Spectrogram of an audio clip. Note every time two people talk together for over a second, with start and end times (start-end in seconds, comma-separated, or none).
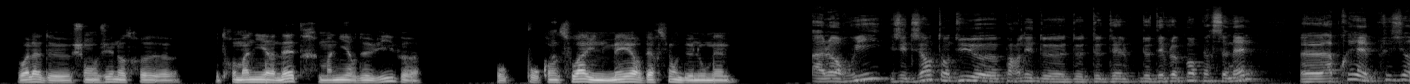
none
